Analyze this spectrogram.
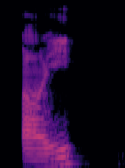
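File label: "ain5", Teochew, chaoyang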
